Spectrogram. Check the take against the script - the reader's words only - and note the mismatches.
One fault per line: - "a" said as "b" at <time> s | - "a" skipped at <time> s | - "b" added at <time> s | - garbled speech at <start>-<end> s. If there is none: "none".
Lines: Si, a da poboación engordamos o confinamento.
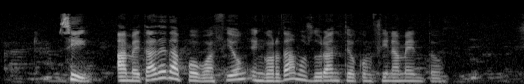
- "metade" added at 1.3 s
- "durante" added at 3.2 s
